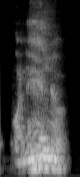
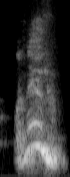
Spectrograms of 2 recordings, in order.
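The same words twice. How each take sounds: First: Said in the usual way. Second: Ponelo pitched high and punched loud; emphatic command. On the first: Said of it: "Si Dios te lo inspiró así". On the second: Shown as a demonstration. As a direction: fire ponelo as a sharp high order. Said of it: "No, ponelo".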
